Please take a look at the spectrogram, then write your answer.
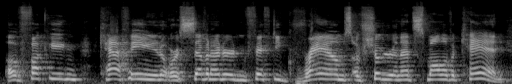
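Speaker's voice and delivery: high-pitched, worked-up comic outrage; exasperated rant. Acted. Chemist fuming that podcast hosts thought grams, exasperated rant. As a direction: rant in squeaky, incredulous indignation. Ranting about the podcast's mistake.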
